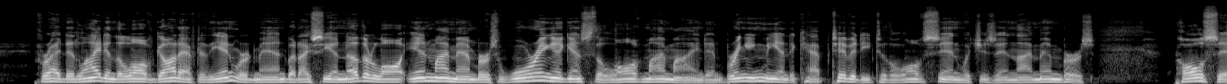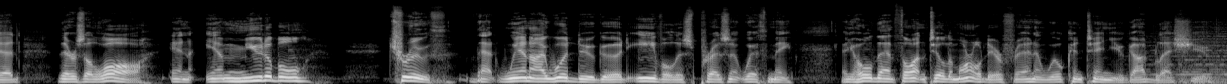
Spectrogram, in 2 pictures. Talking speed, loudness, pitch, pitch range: 185 wpm, -15 LUFS, 120 Hz, 110-140 Hz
